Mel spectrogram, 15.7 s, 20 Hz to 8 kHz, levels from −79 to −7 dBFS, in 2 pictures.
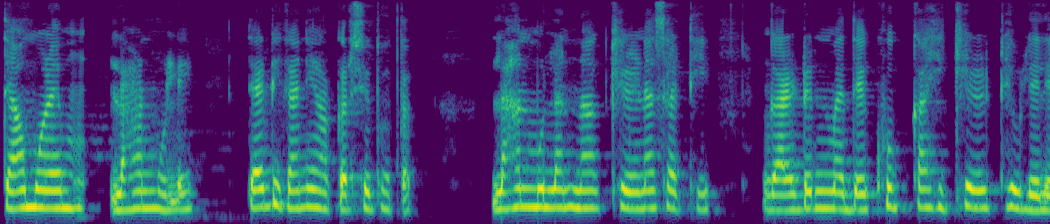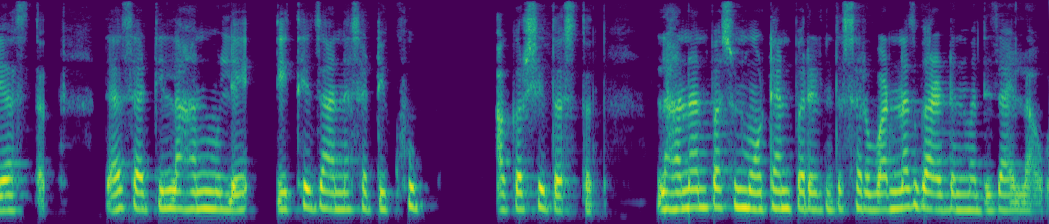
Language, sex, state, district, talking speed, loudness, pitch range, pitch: Marathi, female, Maharashtra, Dhule, 135 wpm, -16 LUFS, 220-245 Hz, 230 Hz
